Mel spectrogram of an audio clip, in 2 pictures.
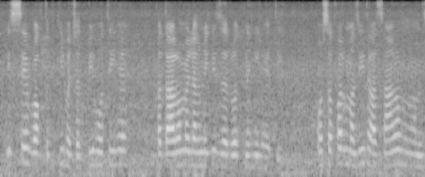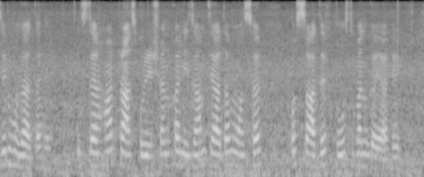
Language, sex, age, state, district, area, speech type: Urdu, female, 30-45, Uttar Pradesh, Balrampur, urban, spontaneous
